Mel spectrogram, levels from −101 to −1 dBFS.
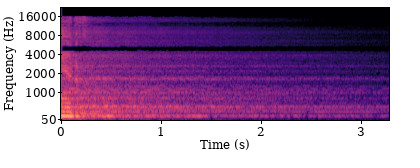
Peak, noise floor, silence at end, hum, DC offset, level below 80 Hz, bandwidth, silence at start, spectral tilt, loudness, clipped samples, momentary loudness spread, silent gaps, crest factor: -10 dBFS; -55 dBFS; 0.3 s; none; under 0.1%; -68 dBFS; 16 kHz; 0 s; -5.5 dB/octave; -35 LUFS; under 0.1%; 22 LU; none; 22 dB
